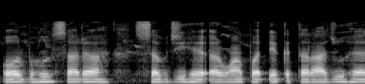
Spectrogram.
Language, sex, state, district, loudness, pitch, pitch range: Hindi, male, Jharkhand, Deoghar, -14 LUFS, 115 Hz, 110-120 Hz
